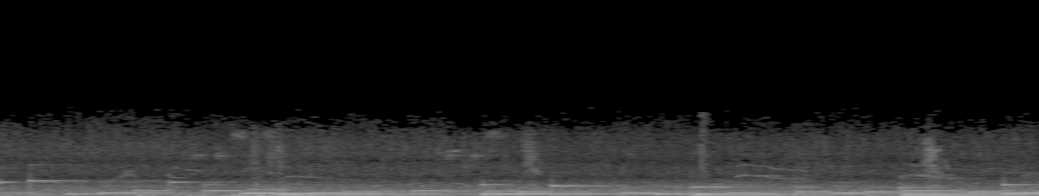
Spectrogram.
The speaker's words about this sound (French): Vous prenez le temps d'écouter le vent et les oiseaux dans les arbres un instant.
